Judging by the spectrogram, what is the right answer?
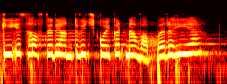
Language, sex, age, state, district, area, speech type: Punjabi, female, 18-30, Punjab, Patiala, rural, read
